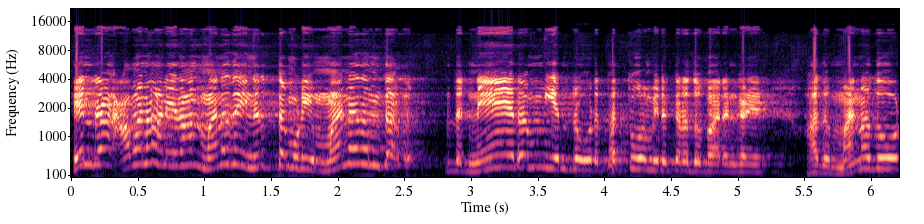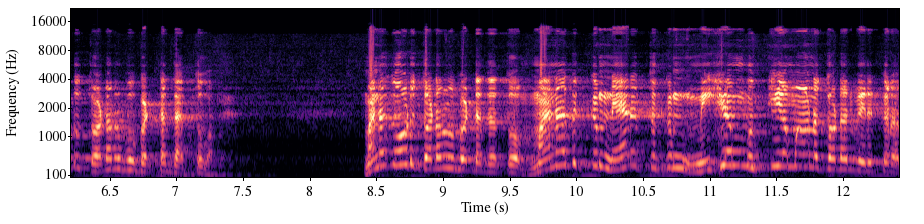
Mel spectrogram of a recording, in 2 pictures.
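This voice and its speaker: A man with a Sri Lankan accent in a raised, projected voice, extremely high in pitch with very wide pitch swings, over noticeable background noise. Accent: Sri Lankan Tamil. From Sri Lanka, Jaffna. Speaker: orator. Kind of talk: public lecture.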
